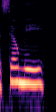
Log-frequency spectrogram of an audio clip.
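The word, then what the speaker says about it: Xiaomi (小米): Tiêu Mật, Xiaomi, phát âm là Xiaomi.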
